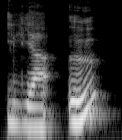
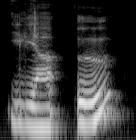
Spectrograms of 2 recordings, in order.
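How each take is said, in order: No difference in how they are said.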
